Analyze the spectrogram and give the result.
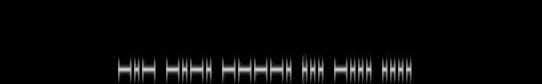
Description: Morse code, heard as a keyed tone, about 32 wpm, 700 Hz. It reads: KC9SBH
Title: USA Call Signs - 6 Characters - 4x Character Spacing - 30wpm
